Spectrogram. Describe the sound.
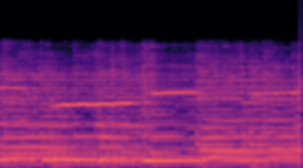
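A man, a folk singer, whistles the introduction to his version of a patriotic song: a continuous melodic whistled line with held notes, fairly loud, with no talking.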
